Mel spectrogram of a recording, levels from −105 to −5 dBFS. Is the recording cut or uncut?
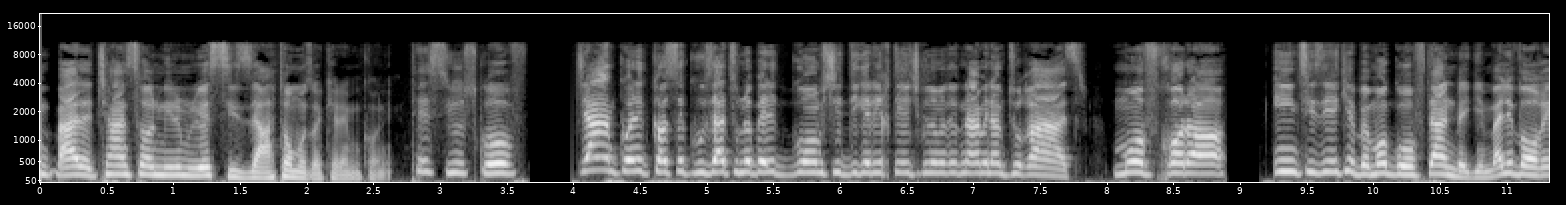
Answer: cut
